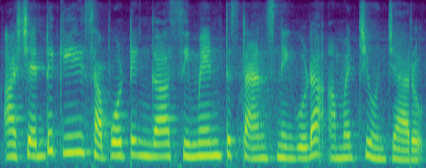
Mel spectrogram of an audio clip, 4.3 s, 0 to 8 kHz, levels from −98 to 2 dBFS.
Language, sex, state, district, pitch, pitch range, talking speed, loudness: Telugu, female, Telangana, Mahabubabad, 225 Hz, 195-250 Hz, 155 wpm, -14 LUFS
